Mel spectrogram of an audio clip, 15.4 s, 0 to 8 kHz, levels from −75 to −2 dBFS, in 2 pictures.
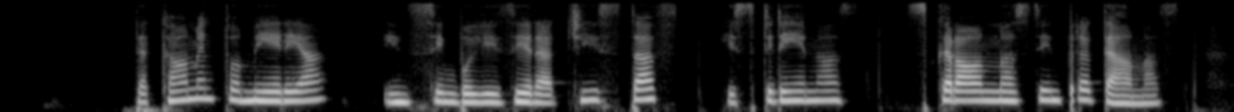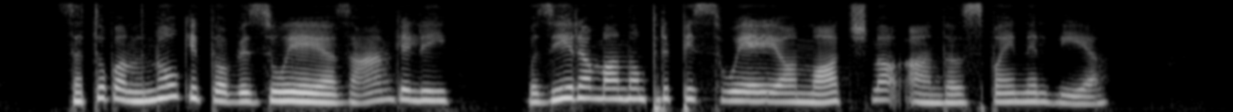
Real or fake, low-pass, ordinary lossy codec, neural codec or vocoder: fake; 7.2 kHz; none; codec, 16 kHz, 0.5 kbps, X-Codec, HuBERT features, trained on balanced general audio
